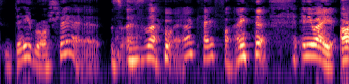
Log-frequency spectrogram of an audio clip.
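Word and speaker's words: Desrochers: okay wow I used to call her Lisa Des rochers because her surname is d-e-s-r-o-c-h-e-r-s c-h-e-r-s um so I would literally pronounce the word her surname phonetically and say des rochez and then I was corrected and pulled out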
